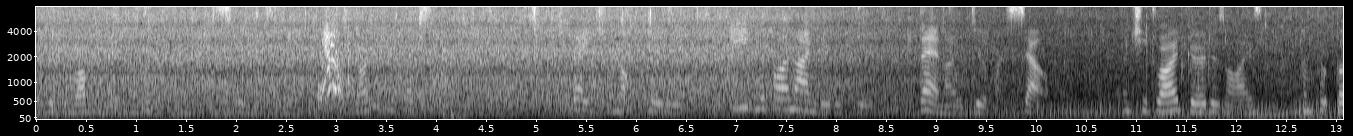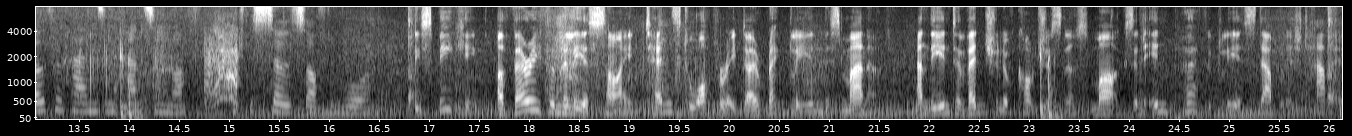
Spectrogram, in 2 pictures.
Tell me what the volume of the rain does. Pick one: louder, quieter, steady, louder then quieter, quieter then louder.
quieter.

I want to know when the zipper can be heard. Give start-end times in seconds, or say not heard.
2.8-3.2, 13.4-15.2, 18.1-19.8.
